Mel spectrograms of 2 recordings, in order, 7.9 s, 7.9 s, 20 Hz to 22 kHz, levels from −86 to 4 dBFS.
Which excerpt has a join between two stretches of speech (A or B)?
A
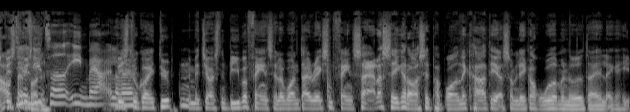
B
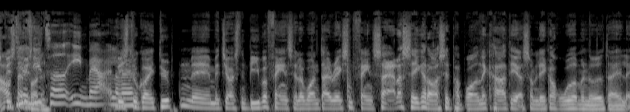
A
